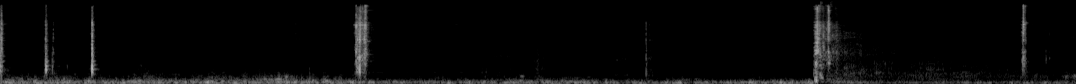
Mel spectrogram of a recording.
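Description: A Citadel Boss 25 shotgun fires a few sharp, widely spaced reports, distant-sounding and brief, over a low outdoor rumble of wind.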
